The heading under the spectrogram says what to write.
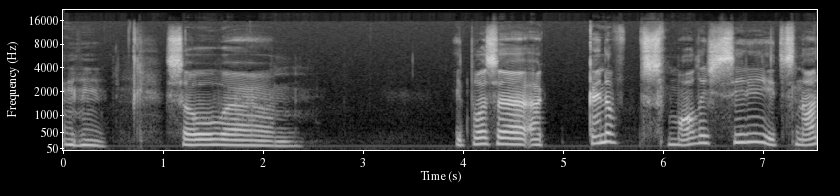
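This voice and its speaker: A man's fairly high-pitched voice with a Brazilian Portuguese accent, a very slow pace, long and frequent pauses and ordinary pitch variation, in a very clean, dry, close recording with no echo and a silent background. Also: very even loudness. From Brazil, Florianópolis. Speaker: singer-songwriter and street performer. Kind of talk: casual chat. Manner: halting.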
